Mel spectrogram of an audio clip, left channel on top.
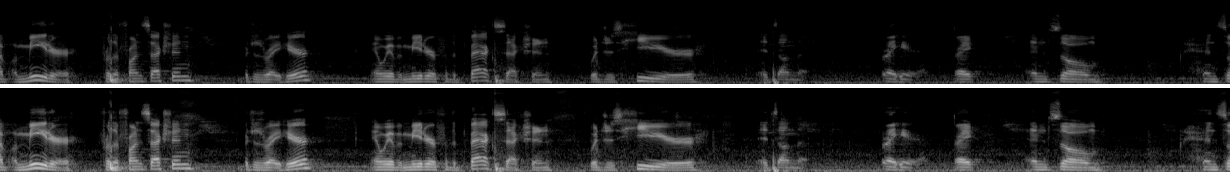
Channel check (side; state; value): left; quieter; 11.2 dB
